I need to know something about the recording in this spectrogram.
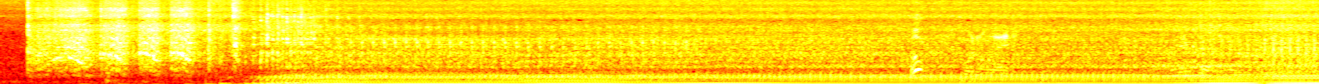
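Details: Honda engine after rod bearing replacement, new distributor O-ring and an oil refill of three and a half quarts: it cranks, catches and settles to an idle with a faint light knock under the drone, which later seemed to smooth out; the cause is unclear.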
